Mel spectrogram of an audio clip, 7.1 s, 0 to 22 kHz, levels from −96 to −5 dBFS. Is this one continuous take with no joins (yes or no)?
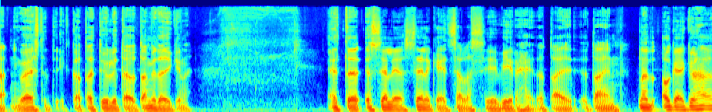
yes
